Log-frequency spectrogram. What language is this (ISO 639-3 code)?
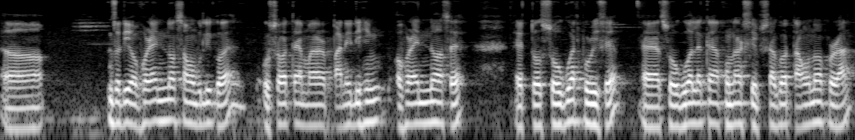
asm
